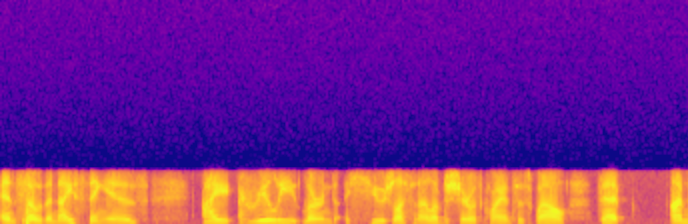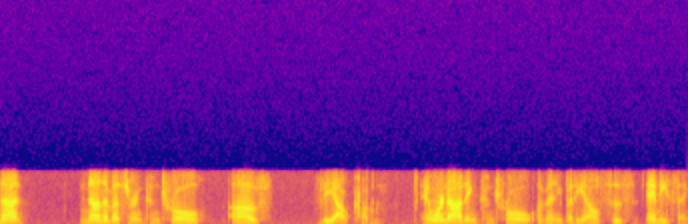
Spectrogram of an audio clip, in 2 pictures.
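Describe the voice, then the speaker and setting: At a moderate pace and a fairly low pitch, a woman speaks with ordinary pitch variation and long, frequent pauses. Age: 50s. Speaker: motivational speaker and empowerment coach. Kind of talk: interview.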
